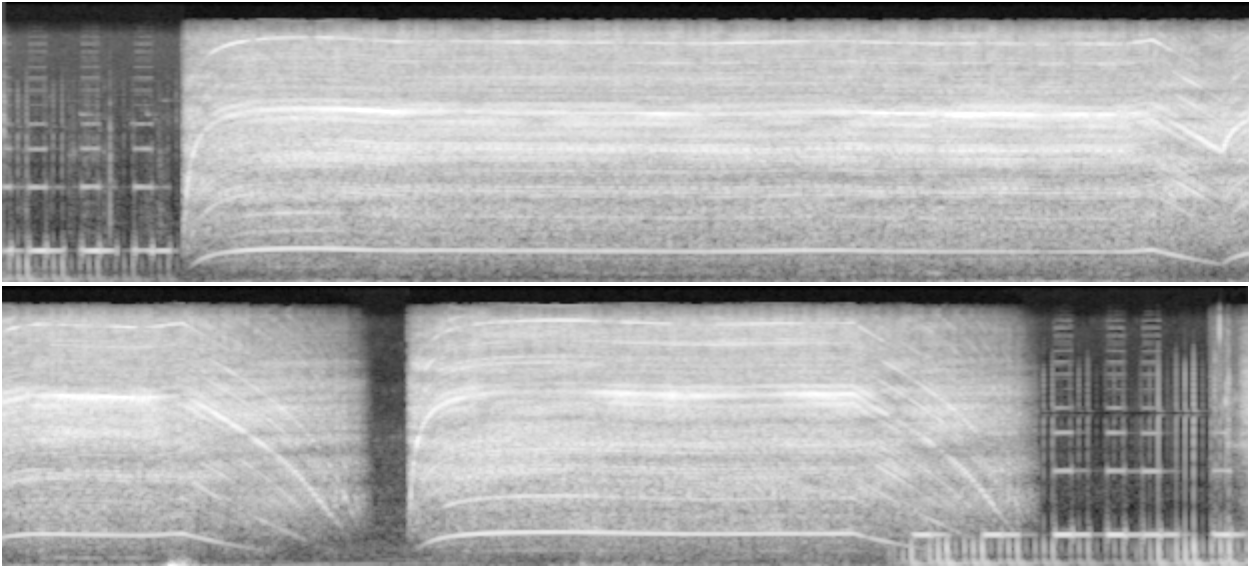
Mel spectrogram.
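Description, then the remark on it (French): A power tool roughly cuts wooden planks for wall shelves, before they are sanded, with a loud, steady, high motor whine. Its pitch dips briefly under load, then it stops for a moment before running again. “Là, je découpe grossièrement les planches et après, je vais les poncer.”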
